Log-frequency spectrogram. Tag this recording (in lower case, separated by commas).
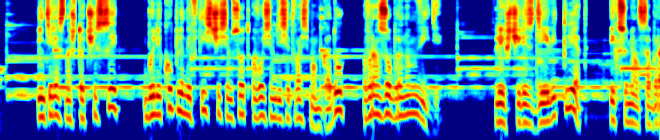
speech, music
